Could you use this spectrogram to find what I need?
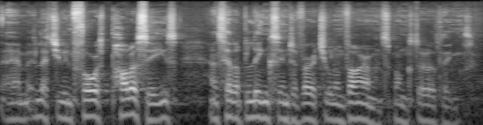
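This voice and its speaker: Over noticeable background noise, a man with an Irish accent talks at a very fast pace and a medium pitch with fairly even intonation. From Ireland. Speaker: sales engineer. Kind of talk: webinar product demo.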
